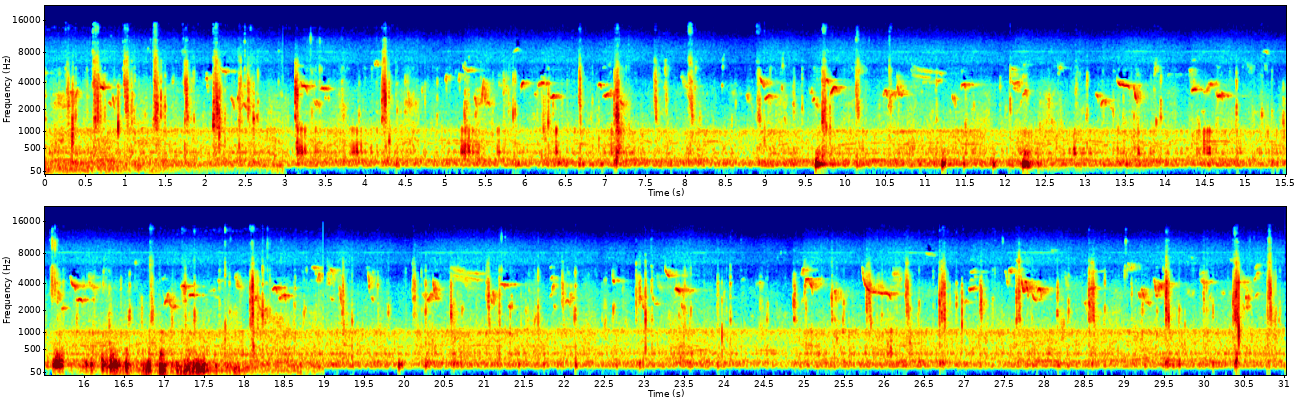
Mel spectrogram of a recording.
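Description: Songbirds chirping and calling throughout, over a faint steady tone, with many sharp short clicks. A louder low rumble runs for about three seconds just past the middle.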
